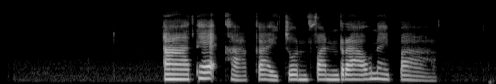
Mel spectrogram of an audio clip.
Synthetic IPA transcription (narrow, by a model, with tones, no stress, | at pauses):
ʔaː˧t̪ʰɛ˦˥ʔkʰaː˩˦ka˨˩jt͡ɕo˧nfa˧nɾaː˦˥wna˧jpaː˨˩k̚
